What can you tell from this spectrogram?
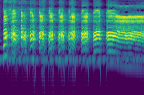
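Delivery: loud, high maniacal cackle; long villainous laugh in rapid, even bursts. Acted. Demon heard in a dream, maniacal laugh. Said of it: "this maniacal laugh".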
